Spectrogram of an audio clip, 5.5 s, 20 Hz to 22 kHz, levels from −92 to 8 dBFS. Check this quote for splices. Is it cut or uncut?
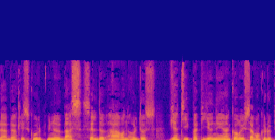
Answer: uncut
